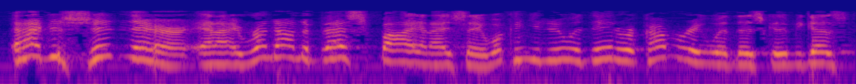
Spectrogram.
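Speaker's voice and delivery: high, loud, desperate plea; frantic retelling. Retold or imitated. Preacher retelling his run to Best Buy, frantic and loud.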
